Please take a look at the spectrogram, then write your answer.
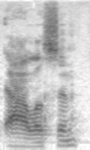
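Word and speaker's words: allicin: It's not spelled like Allison, but it sounds like Allison.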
